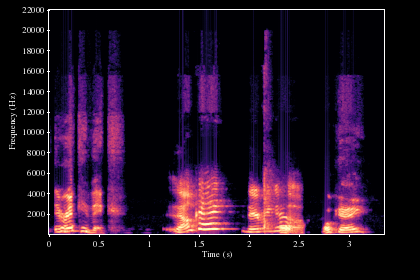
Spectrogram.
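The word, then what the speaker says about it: Reykjavík: Who can pronounce the capital of Iceland? Anyone? Ooh. Do I go? Yeah, go for it. It's Reykjavik.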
